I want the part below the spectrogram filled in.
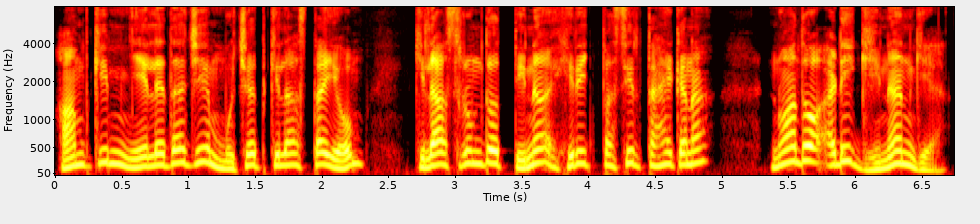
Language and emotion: Santali, disgusted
